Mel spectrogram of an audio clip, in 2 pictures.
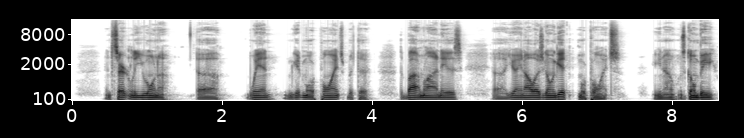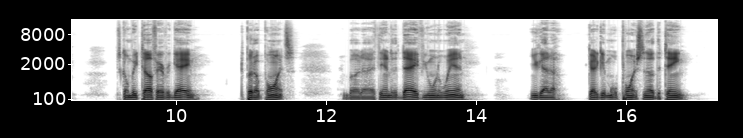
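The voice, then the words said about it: Impression of coach Jay Hobson. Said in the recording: “that Jay Hobson impression ... saying the reality is, and the bottom line is, and you know ... you know what I'm saying?”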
